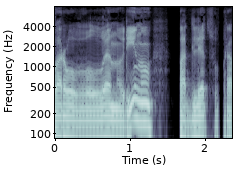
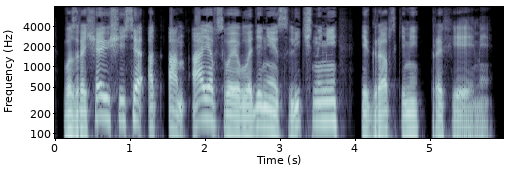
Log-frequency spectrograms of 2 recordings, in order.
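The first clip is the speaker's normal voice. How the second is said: usual speaking voice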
